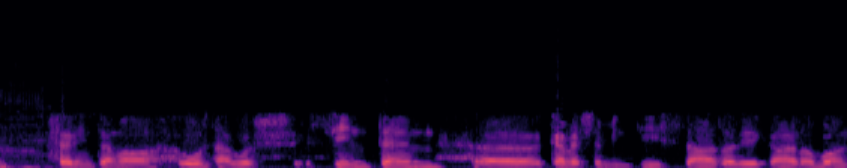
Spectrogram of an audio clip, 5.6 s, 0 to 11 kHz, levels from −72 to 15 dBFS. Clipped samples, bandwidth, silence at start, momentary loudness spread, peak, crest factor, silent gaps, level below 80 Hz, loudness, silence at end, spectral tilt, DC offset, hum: under 0.1%; 5.8 kHz; 0 s; 11 LU; -12 dBFS; 14 dB; none; -54 dBFS; -27 LUFS; 0 s; -8.5 dB/octave; under 0.1%; none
